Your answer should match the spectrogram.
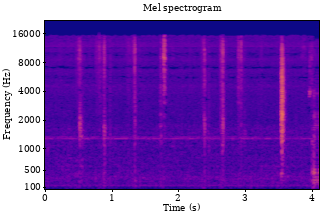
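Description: Kitchen knife slicing strawberries on a plastic cutting board: light, irregular clicks as the blade comes down on the board, about eight in four seconds, the loudest near the end.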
